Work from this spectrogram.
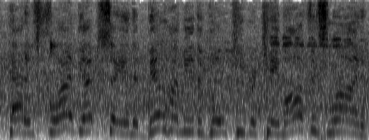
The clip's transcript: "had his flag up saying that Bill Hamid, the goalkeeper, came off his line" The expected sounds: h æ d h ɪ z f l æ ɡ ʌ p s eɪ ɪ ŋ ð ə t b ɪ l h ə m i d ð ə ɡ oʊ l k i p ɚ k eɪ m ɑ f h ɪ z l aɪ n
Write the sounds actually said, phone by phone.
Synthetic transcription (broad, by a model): h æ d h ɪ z f l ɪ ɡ ʌ p s eɪ ɪ ŋ ð ə t b ɪ l h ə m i ð ə ɡ oʊ l k i p ɚ k eɪ m ɑ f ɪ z l aɪ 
